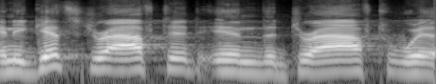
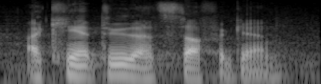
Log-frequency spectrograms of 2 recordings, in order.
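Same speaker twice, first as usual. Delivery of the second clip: acted, whispered, weepy, breathy, tearful pleading; 6 semitones lower, 18 dB quieter than usual. Retelling how a player reacted to the coach's order: imitating someone crying. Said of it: "just starts crying".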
